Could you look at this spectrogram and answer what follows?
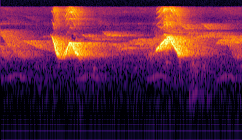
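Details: Red-cowled cardinal singing two loud, clear whistled phrases about a second apart, each a quick rising and falling slur, over a faint, steady high-pitched background tone.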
